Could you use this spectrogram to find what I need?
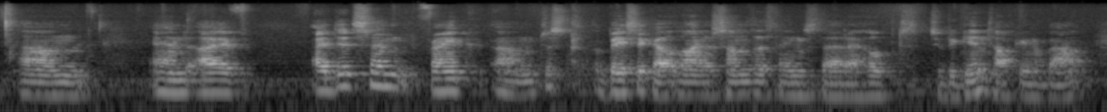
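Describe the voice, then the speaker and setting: Noticeable background noise runs under the recording. A man speaks at a fairly slow pace with ordinary pitch variation. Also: fairly low pitch for a man. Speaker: interviewer. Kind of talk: interview introduction.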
